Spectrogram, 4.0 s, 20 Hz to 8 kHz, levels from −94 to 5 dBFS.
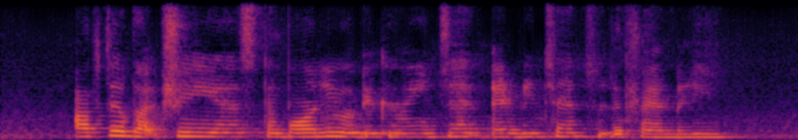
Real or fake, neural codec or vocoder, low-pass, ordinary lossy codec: fake; codec, 16 kHz, 2 kbps, X-Codec, HuBERT features, trained on general audio; none; none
